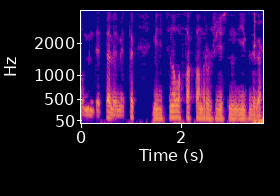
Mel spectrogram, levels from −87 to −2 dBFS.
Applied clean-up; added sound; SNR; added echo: classical method Wiener filter.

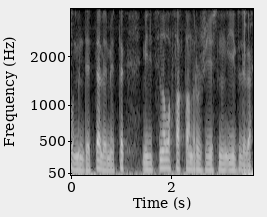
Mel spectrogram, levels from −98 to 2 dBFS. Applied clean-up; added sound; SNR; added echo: neural mask model Resemble Enhance denoiser.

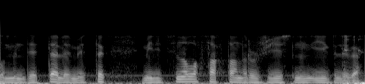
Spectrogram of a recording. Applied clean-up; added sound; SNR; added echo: none; Liquid; 0 dB; none.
